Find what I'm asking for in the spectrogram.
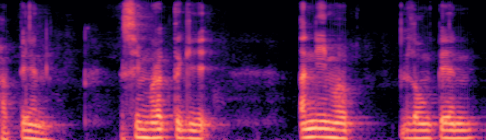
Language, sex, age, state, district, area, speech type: Manipuri, male, 30-45, Manipur, Chandel, rural, spontaneous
